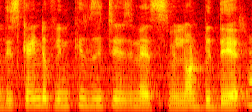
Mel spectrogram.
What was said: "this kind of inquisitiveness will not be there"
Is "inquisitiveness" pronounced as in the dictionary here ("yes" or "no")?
no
